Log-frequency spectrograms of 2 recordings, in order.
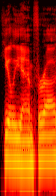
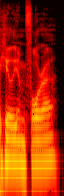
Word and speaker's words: Heliamphora: Heliamphora is probably how you pronounce it. I say Heliumphora. Pronunciation guide, thank you. But yeah, it sounds like Helium 4, which is an older card.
